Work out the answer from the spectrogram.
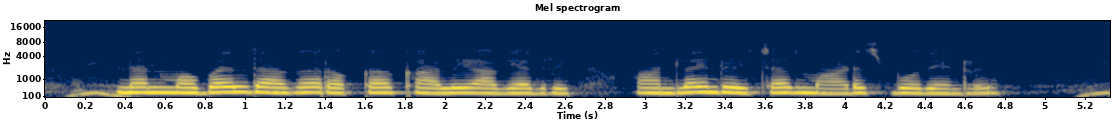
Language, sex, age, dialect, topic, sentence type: Kannada, female, 18-24, Northeastern, banking, question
